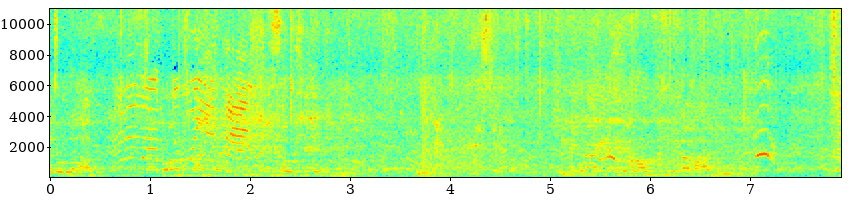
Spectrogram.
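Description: Children in a passing group call out and talk.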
